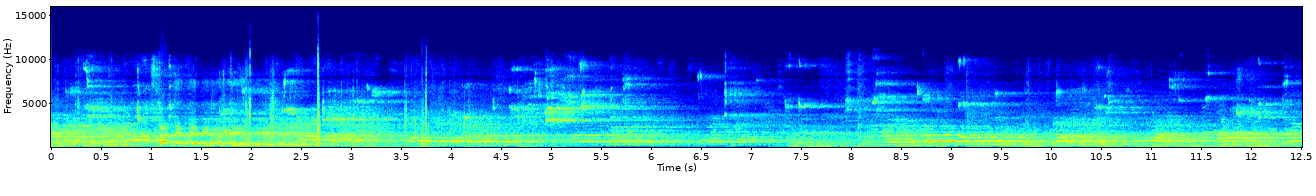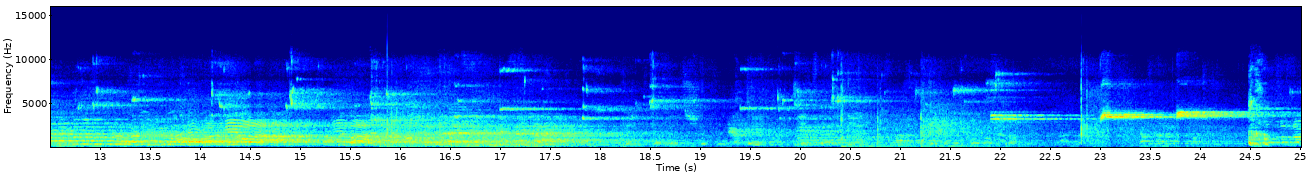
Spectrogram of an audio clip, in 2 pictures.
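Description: Basketball game in a large sports hall: a ball bouncing on the hardwood court, with players' and coaches' voices calling out over the echoing room.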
